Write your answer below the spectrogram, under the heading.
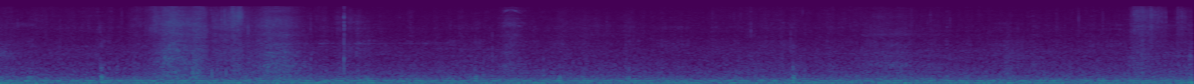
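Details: Steady low hum with wind rumble and a few broad bursts of noise, possibly a passing vehicle, with no animal voice heard.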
